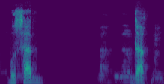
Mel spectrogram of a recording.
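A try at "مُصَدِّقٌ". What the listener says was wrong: Why da? Di. Musaddiqun.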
